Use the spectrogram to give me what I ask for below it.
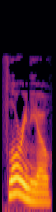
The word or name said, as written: florinio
